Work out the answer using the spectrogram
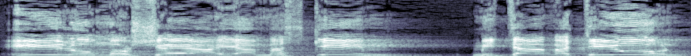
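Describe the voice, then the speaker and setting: With an extremely high pitch, a male rabbi gives a spirited Torah lecture, full of rhetorical questions and direct appeals to his listeners.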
